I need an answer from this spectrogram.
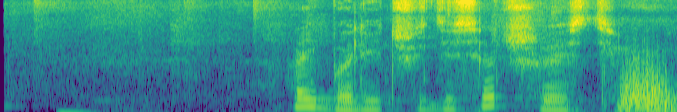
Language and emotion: Russian, sad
